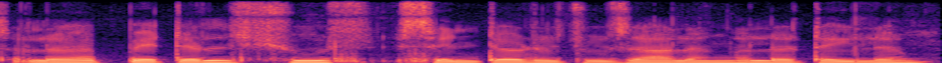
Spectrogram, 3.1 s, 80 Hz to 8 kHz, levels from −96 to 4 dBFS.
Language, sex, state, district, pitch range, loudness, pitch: Wancho, female, Arunachal Pradesh, Longding, 185-200 Hz, -15 LUFS, 190 Hz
